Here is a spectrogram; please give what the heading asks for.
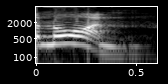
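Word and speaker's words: ن: Kemudian yang ketiga, yang 1 huruf itu nun. Ini bukan na ya.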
